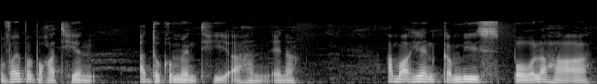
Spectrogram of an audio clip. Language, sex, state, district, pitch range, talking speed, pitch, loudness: Mizo, male, Mizoram, Aizawl, 95-110 Hz, 170 wpm, 100 Hz, -17 LUFS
